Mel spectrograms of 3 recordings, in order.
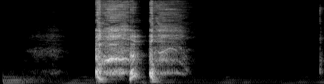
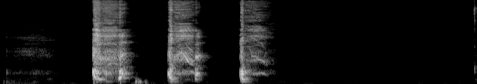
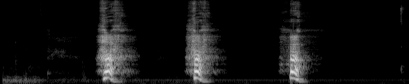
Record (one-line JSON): {"cough_length": "3.2 s", "cough_amplitude": 32768, "cough_signal_mean_std_ratio": 0.36, "three_cough_length": "4.8 s", "three_cough_amplitude": 32768, "three_cough_signal_mean_std_ratio": 0.31, "exhalation_length": "4.1 s", "exhalation_amplitude": 29843, "exhalation_signal_mean_std_ratio": 0.26, "survey_phase": "alpha (2021-03-01 to 2021-08-12)", "age": "45-64", "gender": "Female", "wearing_mask": "No", "symptom_none": true, "smoker_status": "Prefer not to say", "respiratory_condition_asthma": true, "respiratory_condition_other": false, "recruitment_source": "REACT", "submission_delay": "1 day", "covid_test_result": "Negative", "covid_test_method": "RT-qPCR"}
